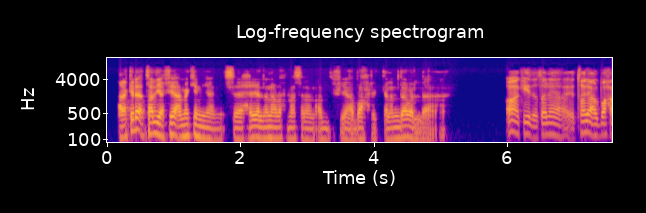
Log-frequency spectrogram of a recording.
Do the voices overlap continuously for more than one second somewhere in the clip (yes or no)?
no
